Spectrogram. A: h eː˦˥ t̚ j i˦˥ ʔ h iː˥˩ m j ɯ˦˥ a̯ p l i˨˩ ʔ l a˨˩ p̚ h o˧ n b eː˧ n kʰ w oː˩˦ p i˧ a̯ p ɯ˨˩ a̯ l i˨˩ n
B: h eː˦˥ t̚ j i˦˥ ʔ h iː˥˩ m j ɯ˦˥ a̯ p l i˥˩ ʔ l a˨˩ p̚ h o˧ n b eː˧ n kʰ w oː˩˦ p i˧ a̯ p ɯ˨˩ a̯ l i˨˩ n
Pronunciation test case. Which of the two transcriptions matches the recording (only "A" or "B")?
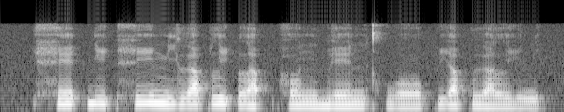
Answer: B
